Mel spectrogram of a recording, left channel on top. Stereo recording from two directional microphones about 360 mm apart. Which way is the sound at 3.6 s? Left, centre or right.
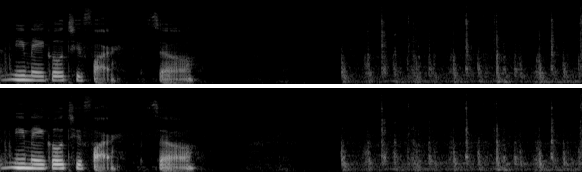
Centre.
